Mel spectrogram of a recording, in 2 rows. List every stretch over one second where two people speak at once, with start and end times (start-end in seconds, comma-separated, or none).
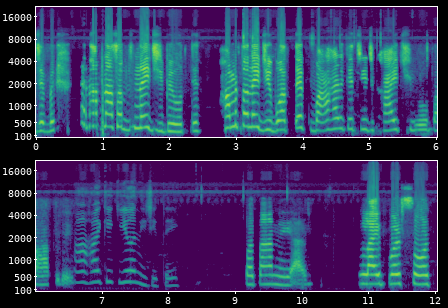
none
